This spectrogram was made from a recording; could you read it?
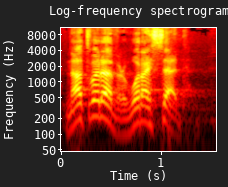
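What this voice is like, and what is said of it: Imitated Ukrainian accent. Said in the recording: “that little Ukrainian accent that my parents had that I can't replicate, but they had the accent. ... I could try, but I won't do it justice.”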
